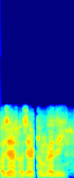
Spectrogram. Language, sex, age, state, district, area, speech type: Odia, male, 18-30, Odisha, Jagatsinghpur, rural, conversation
